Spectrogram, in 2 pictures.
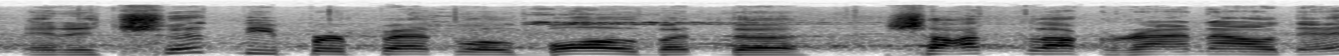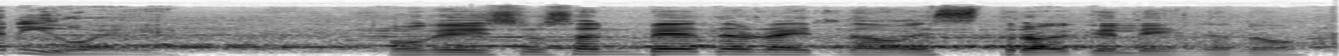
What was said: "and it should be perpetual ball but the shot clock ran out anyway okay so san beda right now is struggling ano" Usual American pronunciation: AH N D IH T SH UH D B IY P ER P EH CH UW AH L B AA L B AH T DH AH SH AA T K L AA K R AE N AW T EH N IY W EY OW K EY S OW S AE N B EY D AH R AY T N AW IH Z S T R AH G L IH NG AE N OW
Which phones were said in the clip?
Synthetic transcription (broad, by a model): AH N IH T SH UH D B IY P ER P EH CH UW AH L B AA L B AH T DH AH SH AA T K L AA K R AE N AW T EH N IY W EY OW K EY S OW S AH N B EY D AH R AY T N AW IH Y S T R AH G L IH NG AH N OW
